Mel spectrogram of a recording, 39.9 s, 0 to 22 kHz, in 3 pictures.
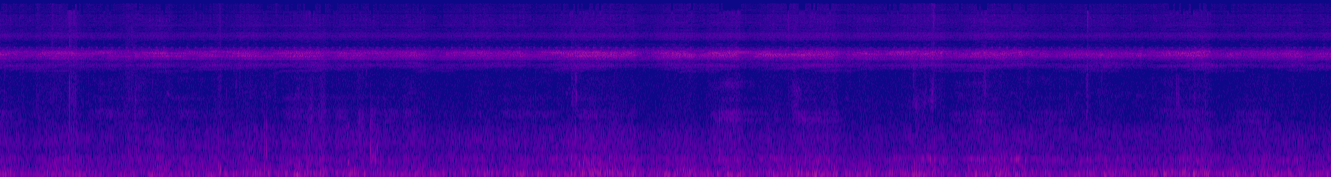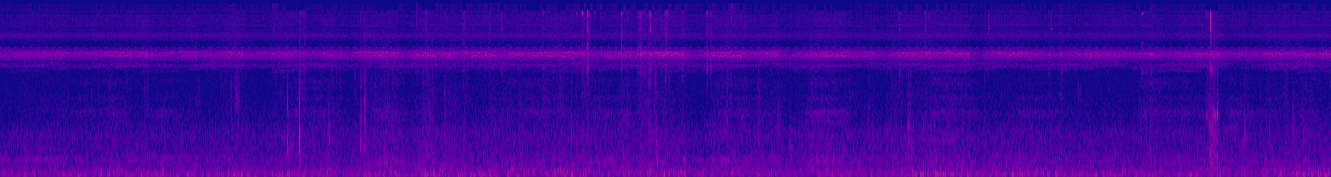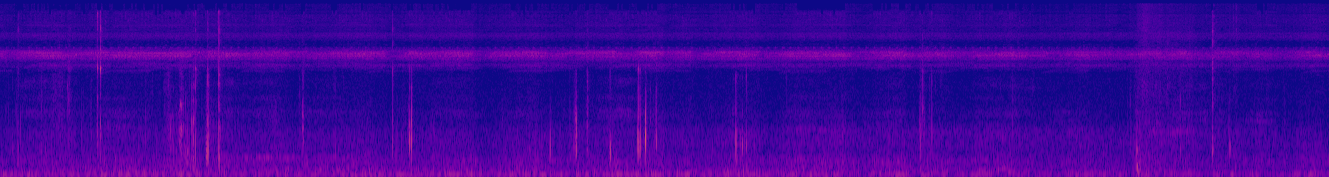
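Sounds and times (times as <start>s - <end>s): high-pitched insect chorus: 0.0s - 39.9s
small clicks and rustles: 14.2s - 37.1s, 37.8s - 39.9s.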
